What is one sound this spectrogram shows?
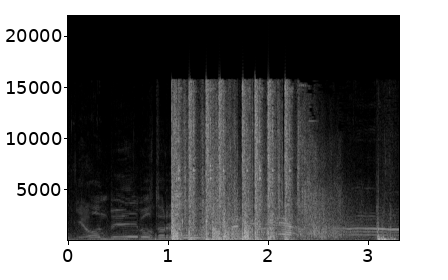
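A rifle fires a rapid burst of shots that ring out.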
